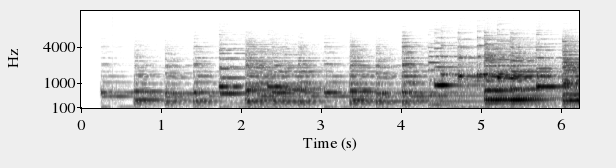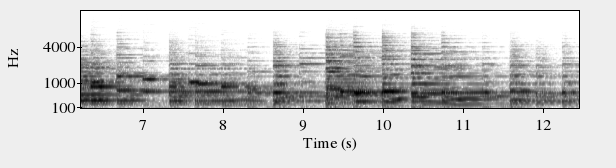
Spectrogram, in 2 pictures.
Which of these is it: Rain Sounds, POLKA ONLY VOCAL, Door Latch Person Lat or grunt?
POLKA ONLY VOCAL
